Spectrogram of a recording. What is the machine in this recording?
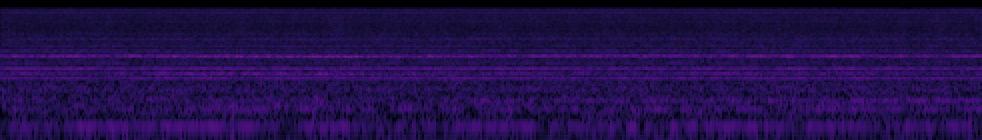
fan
